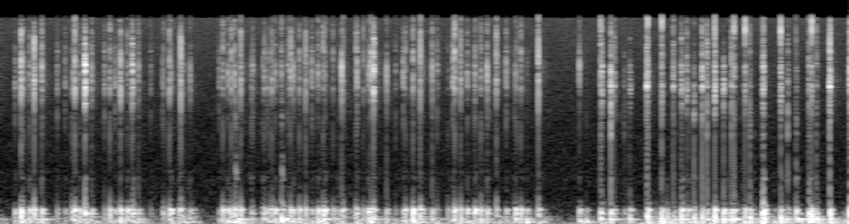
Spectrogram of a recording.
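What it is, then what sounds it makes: Metal microphone mesh grille. Long acrylic nails scratch and rub the domed, hollow steel-mesh grille of a large USB microphone. The result is a dense, rumbling low scraping with quick bright ticks, and a brief lull near the middle and again before the end.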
